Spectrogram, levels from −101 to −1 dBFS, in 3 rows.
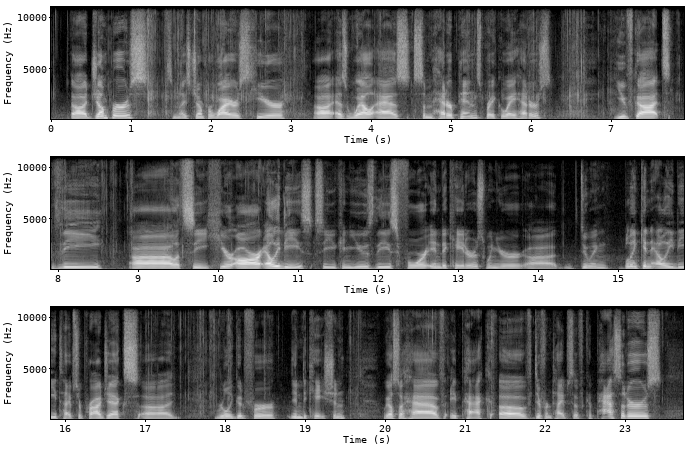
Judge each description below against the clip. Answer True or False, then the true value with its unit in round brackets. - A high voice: False (135 Hz)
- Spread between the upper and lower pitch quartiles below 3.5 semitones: True (3.0 semitones)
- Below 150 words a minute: True (140 wpm)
